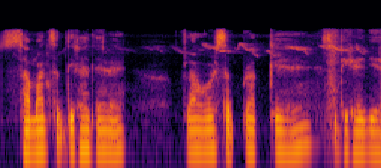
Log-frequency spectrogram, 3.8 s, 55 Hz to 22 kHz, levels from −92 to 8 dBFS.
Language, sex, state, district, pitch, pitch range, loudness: Hindi, male, Arunachal Pradesh, Papum Pare, 105 Hz, 105-110 Hz, -21 LUFS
